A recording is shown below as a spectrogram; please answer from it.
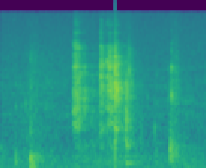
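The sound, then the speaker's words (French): Crockery clinks as a plate is picked up and set down on the floor, a few short, bright knocks of dish and cutlery sounds spread over a moment of quiet, with no talk. “Elle prend l'assiette, la met à terre.”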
